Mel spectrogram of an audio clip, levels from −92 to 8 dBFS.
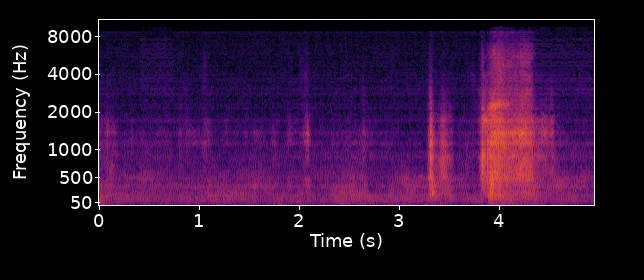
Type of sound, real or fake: fake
